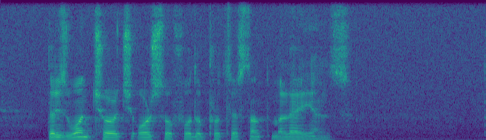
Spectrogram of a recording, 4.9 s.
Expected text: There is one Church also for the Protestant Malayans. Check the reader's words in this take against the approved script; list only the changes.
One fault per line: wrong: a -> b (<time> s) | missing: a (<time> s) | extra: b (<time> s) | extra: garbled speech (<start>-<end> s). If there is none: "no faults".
no faults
